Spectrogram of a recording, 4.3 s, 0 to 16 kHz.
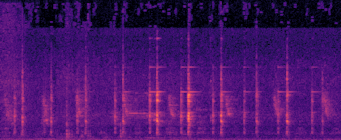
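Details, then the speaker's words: Mio Soul i 125 scooter engine running, reported hard starting when hot: sharp, uneven metallic ticks about two or three a second over a low rumble. Suspected metal-on-metal near the tensioner, not the magneto, and heard on forward rotation; valve clearance adjustment and CVT check planned. "parang dito sa may tensioner a kaya bakal sa bakal eh pagpabalik wala pero pag pa-forward aan"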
